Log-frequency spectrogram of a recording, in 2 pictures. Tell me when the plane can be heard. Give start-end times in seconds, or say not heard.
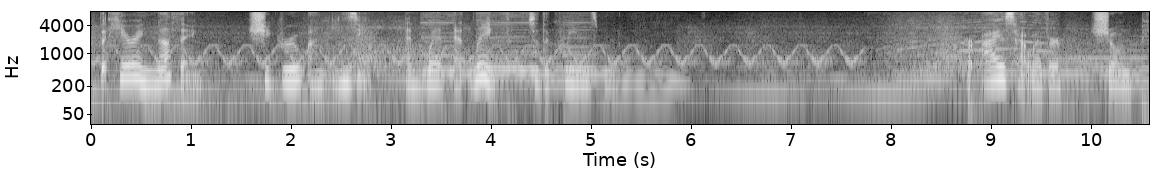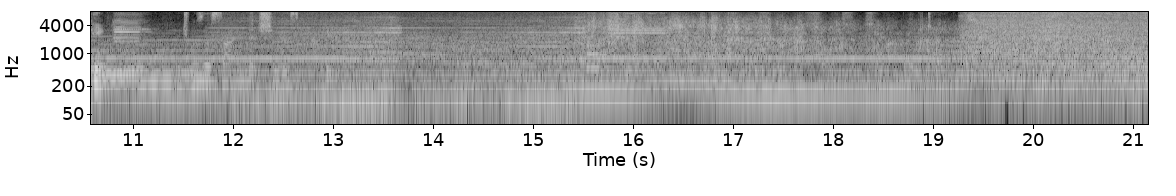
0.0-21.1.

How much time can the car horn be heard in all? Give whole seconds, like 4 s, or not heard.
3 s.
